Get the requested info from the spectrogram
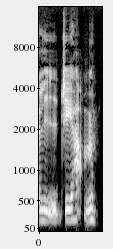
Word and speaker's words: Lee Jiham: Jag är blown away och den här lilla hörluren, det är ju alltså Ion Enhancer från koreanska Lee Jiham. – Ja, bra. Nu uttalade du rätt.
